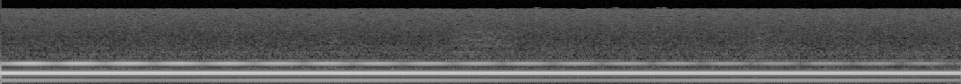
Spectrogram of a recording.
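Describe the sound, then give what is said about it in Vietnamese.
A bell struck with a handheld striker rings with a steady, sustained hum made of a low fundamental and a few clear overtones, holding at an even loudness throughout with no voices. “Nếu tôi kéo lại tôi đánh vào cái thì quý vị sẽ nghe cái tiếng chuông vang lên.”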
